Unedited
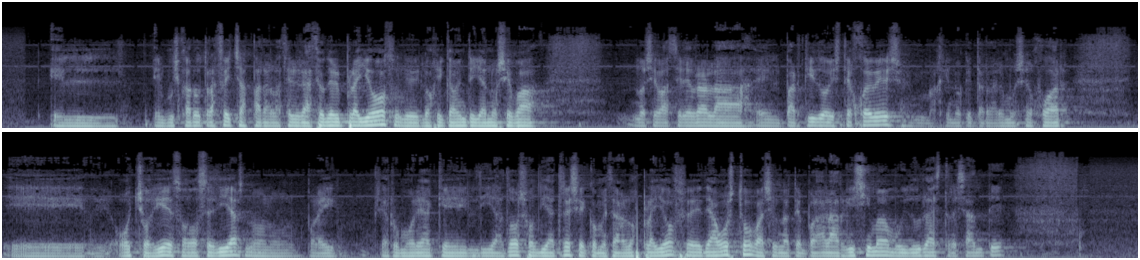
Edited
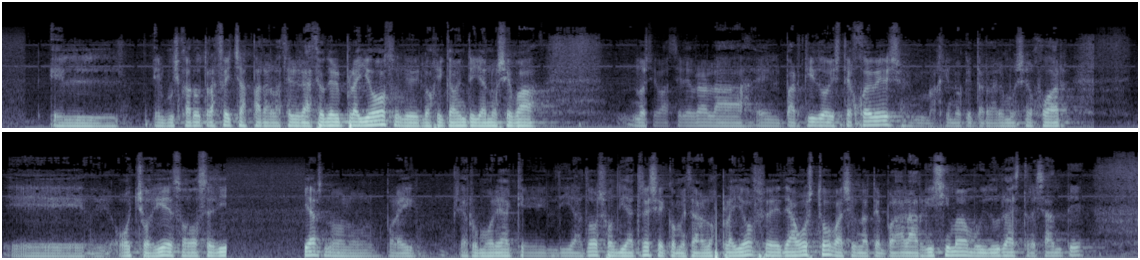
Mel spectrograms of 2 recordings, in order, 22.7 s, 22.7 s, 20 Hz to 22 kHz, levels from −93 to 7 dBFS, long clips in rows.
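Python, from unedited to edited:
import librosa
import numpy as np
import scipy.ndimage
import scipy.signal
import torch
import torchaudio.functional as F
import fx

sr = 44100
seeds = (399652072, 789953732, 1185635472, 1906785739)

y = fx.edit(x, sr, fx.fade_in_from(start_s=6.45, length_s=1.84, floor_db=-17.5),
    fx.fade_in_from(start_s=10.92, length_s=0.99, floor_db=-12.5),
    fx.insert_room_tone(at_s=13.6, length_s=0.79),
    fx.fade_in_from(start_s=15.78, length_s=0.92, floor_db=-15.0), tone=tone)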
